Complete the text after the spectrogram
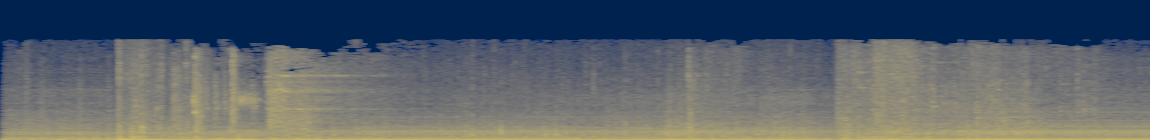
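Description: A dirt bike engine drones and shifts in pitch.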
